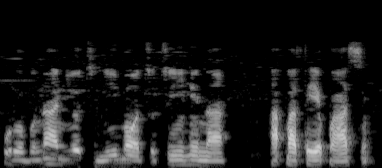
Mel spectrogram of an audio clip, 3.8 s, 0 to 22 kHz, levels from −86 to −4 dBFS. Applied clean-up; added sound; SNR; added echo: classical method Wiener filter.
